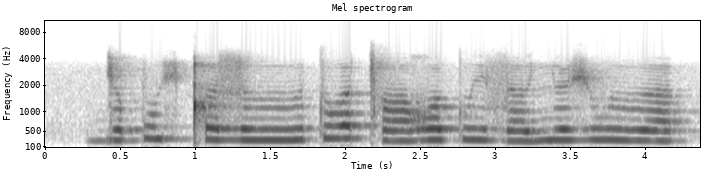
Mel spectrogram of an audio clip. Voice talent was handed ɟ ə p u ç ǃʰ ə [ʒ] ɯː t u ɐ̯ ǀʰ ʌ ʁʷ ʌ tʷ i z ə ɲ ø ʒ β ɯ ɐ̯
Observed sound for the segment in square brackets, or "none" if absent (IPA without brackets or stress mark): ɮ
